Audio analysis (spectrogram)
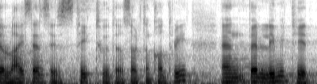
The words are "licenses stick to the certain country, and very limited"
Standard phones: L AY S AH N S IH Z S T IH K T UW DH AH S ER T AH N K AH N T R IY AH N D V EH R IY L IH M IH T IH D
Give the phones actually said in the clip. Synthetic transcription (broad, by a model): L AY S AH N S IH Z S T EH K T UW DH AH S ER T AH N K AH N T R IY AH N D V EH L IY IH M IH T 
